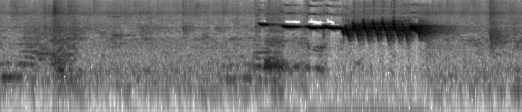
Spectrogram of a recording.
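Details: In Maranhão's Fátima neighbourhood, Brazil, a Lined seedeater gives a high slurred whistle that steps downward, followed by a dense, fast buzzy trill of repeated notes for about a second; faint clicks and low murmurs in the background.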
